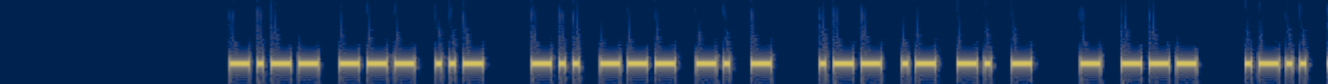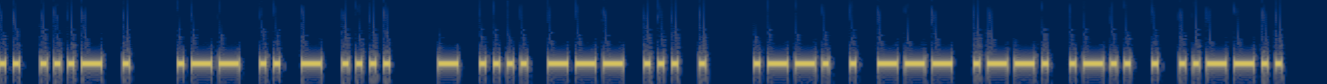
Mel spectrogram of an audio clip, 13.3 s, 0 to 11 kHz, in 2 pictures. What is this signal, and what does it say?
Morse code, heard as a keyed tone, about 36 wpm, 700 Hz. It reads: YOU DONT WANT TO LIVE WITH THOSE PEOPLE?
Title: Sentences from Top 1000 Words - Review Part 1 - 35wpm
